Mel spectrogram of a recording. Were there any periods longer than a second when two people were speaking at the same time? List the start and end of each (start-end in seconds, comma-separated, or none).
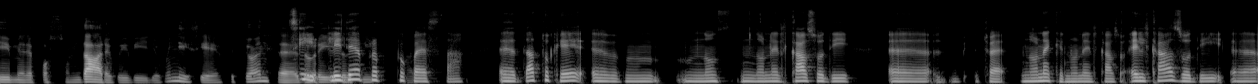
2.9-4.1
